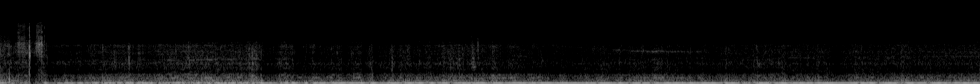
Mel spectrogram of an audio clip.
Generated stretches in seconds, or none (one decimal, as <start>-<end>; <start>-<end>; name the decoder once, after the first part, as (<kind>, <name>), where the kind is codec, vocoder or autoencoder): 1.0-1.9 (autoencoder, DAC-VAE); 2.7-3.7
